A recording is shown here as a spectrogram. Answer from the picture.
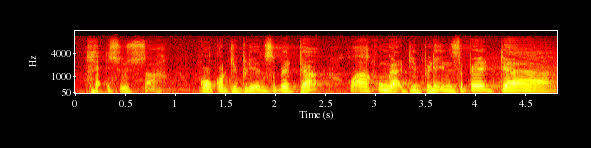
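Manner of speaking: put-on slow, whining kid's grievance; sulky child. Boy complains to adults about no bicycle, whining. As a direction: whine about the bike.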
